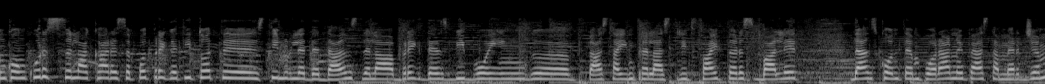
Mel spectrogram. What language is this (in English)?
Romanian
